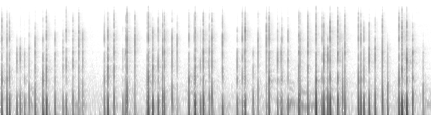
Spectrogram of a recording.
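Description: Long nails scratch and tap the surface of a thin, translucent frosted plastic round lid held in both hands. A rapid, uneven stream of dozens of short, dry clicks and taps mixes with scratchy brushing, each tap dying away instantly with no ring.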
